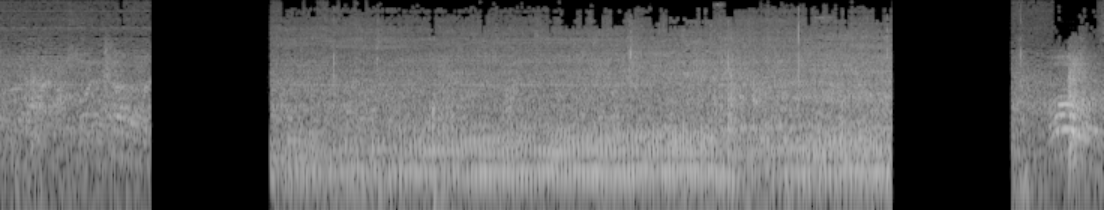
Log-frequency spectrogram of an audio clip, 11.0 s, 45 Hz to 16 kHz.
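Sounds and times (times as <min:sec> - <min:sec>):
engine running at low revs: 0:02.7 - 0:09.0.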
